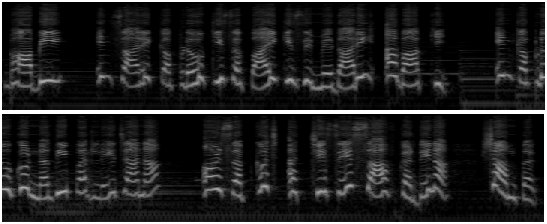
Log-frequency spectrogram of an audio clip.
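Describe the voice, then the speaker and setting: A woman's voice: extremely high pitch, expressive, takes it slowly, faint music behind, heavily acted. A woman voicing scheming, spiteful female in-laws in a cartoon moral story, with a haughty, scornful manner. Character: scheming, scornful mother-in-law and spiteful daughters.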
